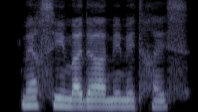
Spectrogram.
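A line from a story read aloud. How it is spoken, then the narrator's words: Murmuring. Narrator (French): murmura-t-il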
